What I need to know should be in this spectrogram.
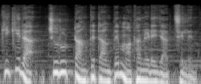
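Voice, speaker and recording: A man's voice: medium pitch, huge pitch swings, normal speed. A man narrating a scripted suspense audio story as its narrator. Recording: music bed behind the voice.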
